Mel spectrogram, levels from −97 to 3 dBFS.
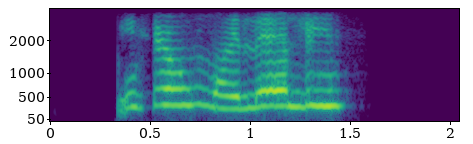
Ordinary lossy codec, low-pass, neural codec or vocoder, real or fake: AAC, 32 kbps; 3.6 kHz; codec, 24 kHz, 1.5 kbps, HILCodec; fake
